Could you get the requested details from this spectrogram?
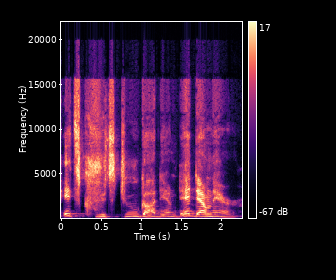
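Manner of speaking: exasperated Nova Scotian woman; thick Nova Scotian accent. A narrator's reading. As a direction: grumble it in broad Nova Scotian. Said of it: "in her thick Nova Scotian accent".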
